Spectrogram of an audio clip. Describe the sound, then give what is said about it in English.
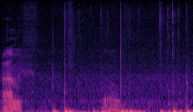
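A laptop touchpad is scrolled and clicked, giving a run of light, irregular taps and clicks. Brief bits of voice are heard alongside. “This is the sound of scrolling a text pad.”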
